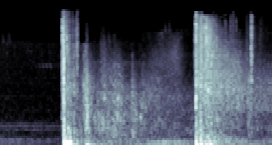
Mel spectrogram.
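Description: A rifle fires with a loud, sharp crack.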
